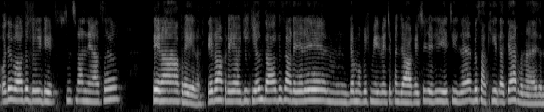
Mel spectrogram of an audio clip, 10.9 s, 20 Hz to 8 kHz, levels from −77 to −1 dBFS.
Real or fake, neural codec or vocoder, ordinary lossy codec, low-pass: fake; codec, 16 kHz, 2 kbps, FreqCodec, smaller model; none; none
